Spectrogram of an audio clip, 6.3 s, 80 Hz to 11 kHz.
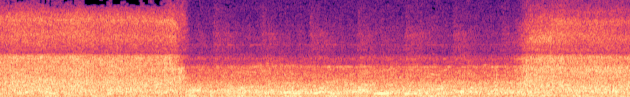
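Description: A vape mod's dripping atomizer with a 0.13-ohm coil fired through a long draw: a continuous sizzling hiss of the coil and the air pulled through the drip tip. The hiss is brightest for the first two seconds and again from about five seconds in. Crowd babble runs behind it.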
